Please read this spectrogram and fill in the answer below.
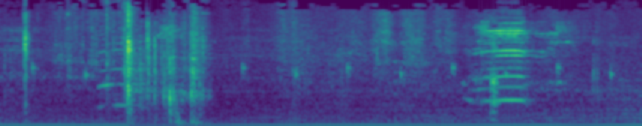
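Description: Two short bursts of a person's voice over a low steady hum: a sharp, clipped one about a second in, and a brief pitched call a little after three seconds.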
